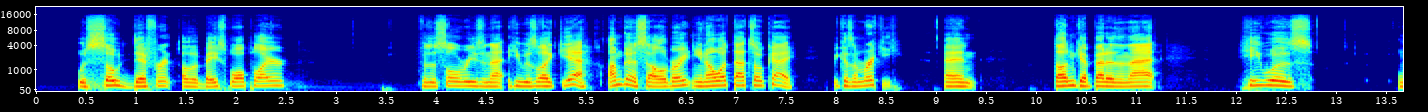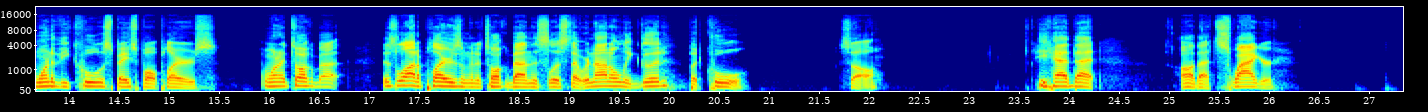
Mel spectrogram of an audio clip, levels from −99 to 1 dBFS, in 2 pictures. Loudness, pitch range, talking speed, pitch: -21 LUFS, 130-175 Hz, 160 wpm, 160 Hz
